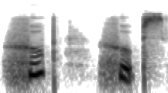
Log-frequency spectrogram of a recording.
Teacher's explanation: The H is heard just by airflow. You make air, hoop, hoops.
